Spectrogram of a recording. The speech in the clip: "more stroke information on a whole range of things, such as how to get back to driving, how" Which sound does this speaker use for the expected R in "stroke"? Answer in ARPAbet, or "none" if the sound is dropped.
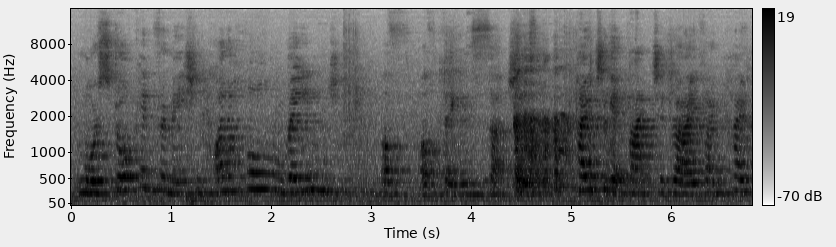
none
